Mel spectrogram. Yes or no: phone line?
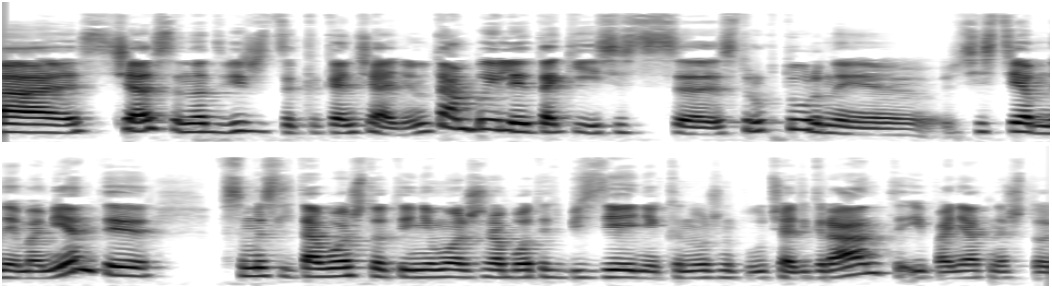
no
